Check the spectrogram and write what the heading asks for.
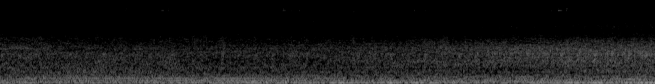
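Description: Steady low rumble of background vehicle noise outdoors, with a faint steady hum through the first half.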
